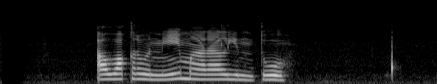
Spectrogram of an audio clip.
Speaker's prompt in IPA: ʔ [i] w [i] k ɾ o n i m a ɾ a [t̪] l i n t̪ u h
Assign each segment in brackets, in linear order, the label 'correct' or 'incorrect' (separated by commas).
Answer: incorrect, incorrect, incorrect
